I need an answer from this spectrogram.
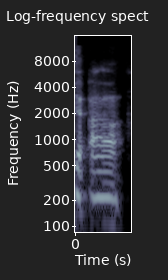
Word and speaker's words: へ: um when you write a letter or email you will put the hair but the pronunciation is a so for example you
